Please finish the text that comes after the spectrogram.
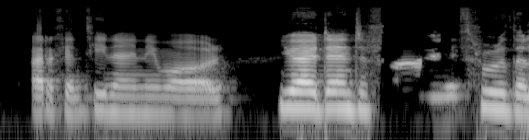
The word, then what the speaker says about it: Argentina: I will always say Argentina. No Argentine, no Argentine. It's Argentina. It's how we pronounce it.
